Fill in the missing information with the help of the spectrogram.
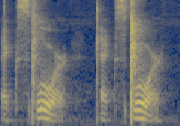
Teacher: accented syllable is the second syllable explore explore the second syllable is accented more emphasis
